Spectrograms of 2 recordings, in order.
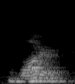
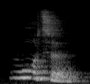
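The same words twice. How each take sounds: First: It is said in a standard American accent. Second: It is said in a British RP accent. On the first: "standard American accent, they might say water" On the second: "R P accent or the B B C accent, they might say water"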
